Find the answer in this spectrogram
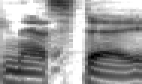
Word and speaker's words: Wednesday: Wednesday, yeah. Right. The D's before the N, and everybody says Wednesday for some reason.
